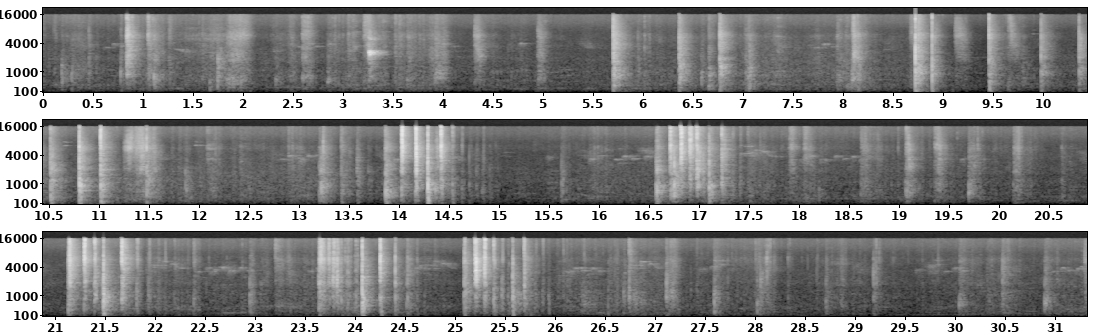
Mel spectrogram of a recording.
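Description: A football being touched, tapped and kicked by foot on stone paving, with shoes scuffing and stepping: irregular knocks, some coming in quick runs of several touches.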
